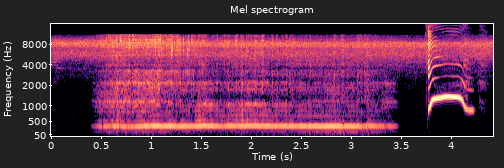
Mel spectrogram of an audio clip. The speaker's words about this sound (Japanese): キャー！皆様、蜂が飛んでいます。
